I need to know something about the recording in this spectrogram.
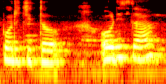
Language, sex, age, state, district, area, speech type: Odia, female, 18-30, Odisha, Koraput, urban, spontaneous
